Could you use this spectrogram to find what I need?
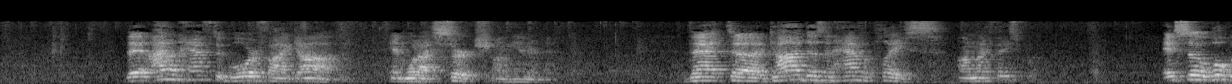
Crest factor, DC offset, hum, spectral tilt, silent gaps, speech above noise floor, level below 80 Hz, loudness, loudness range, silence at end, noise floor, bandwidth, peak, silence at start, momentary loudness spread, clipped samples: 18 dB; under 0.1%; none; -3 dB/octave; none; 27 dB; -56 dBFS; -18 LUFS; 6 LU; 0 s; -46 dBFS; 8.2 kHz; -2 dBFS; 0 s; 19 LU; under 0.1%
